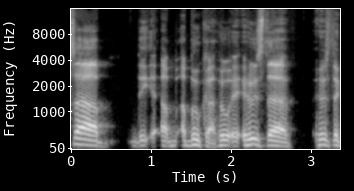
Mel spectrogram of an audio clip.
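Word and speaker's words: Egbuka: Um, pronounce uh the Ibuka. Who Who's the Who's the guy they took at wide receiver, Nick? Uh, Egabuka.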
